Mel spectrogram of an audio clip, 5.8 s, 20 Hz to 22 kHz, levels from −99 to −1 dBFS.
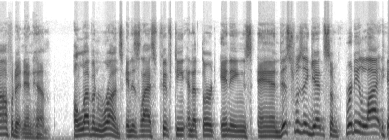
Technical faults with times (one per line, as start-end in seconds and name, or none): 0.00-5.84 sample clock jitter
